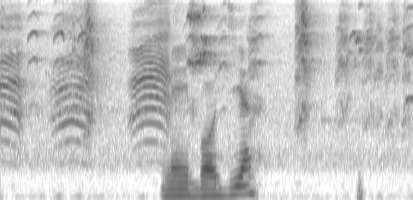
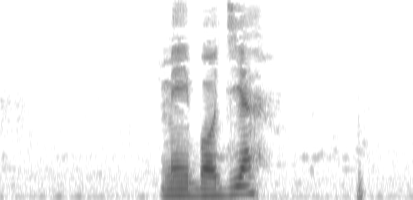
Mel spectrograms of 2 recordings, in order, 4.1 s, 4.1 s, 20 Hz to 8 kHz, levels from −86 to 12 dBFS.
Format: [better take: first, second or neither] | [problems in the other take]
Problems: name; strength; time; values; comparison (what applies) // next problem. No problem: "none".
second | background sound (Crow); 2 dB above the speech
